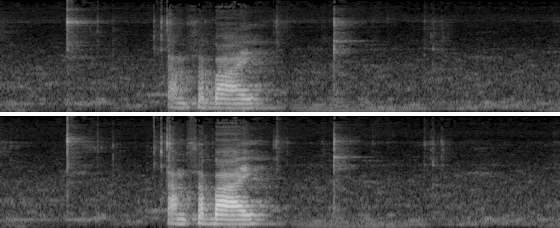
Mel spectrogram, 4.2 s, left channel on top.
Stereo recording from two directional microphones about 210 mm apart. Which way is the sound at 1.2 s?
50° right (ahead or behind).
